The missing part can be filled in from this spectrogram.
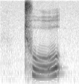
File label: "chu3", chinese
